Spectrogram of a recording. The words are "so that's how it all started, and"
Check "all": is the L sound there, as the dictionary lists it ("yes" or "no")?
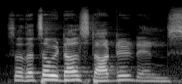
yes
